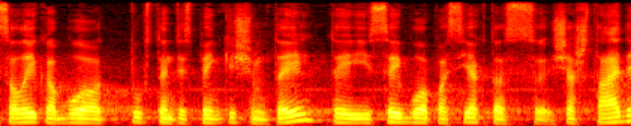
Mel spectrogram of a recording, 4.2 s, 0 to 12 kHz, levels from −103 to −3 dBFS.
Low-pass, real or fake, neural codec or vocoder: 10.8 kHz; real; none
